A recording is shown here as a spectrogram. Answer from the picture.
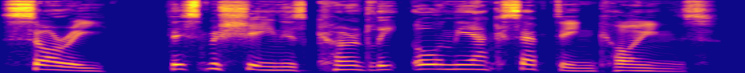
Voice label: cn only, announcements male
